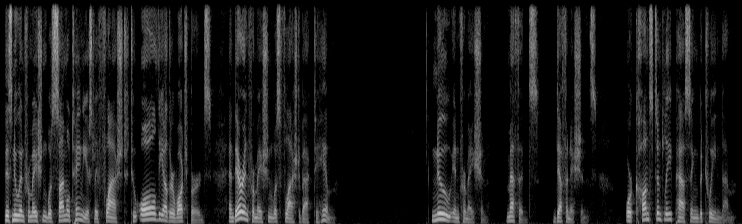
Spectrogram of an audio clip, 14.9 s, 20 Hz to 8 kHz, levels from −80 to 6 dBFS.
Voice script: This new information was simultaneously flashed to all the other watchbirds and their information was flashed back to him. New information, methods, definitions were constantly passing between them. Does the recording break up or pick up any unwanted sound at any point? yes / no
no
